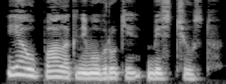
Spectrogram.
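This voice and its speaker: Low-voiced woman narrating an audiobook. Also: expressive, a little fast, dark tone, no room sound, clean studio sound. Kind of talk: audiobook reading of a fantasy romance.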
